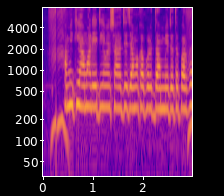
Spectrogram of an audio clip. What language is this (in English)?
Bangla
